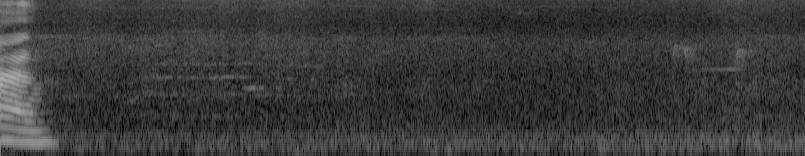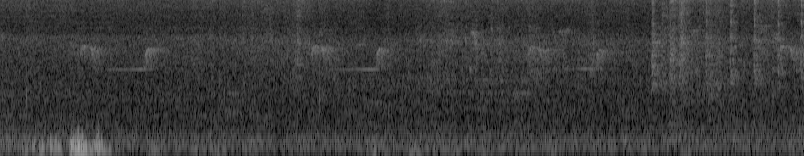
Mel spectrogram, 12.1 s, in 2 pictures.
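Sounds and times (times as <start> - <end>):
bird chirping: 4.9 - 5.8.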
